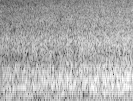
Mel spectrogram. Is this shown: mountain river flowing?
yes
